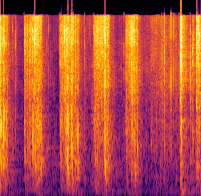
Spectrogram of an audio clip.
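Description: Bubble-wrap packaging crinkling in short rustles, about three a second, as it is pulled and cut open by hand.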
